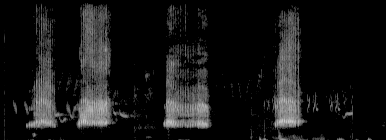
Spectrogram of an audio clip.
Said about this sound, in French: Raton laveur. Oui, Philippine, c'est un raton laveur. Voilà. J'avais vu euh, passer euh, des gens qui disaient que ça sonnait un peu comme, euh, comme une machine à barbe à papa.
